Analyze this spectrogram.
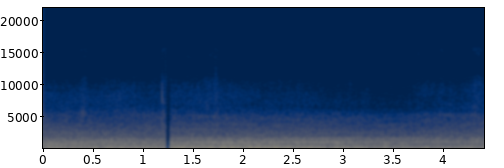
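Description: Steady low rumble of outdoor background noise, cutting out for an instant about a second in.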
